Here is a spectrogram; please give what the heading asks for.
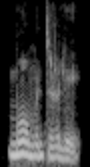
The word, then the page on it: Momentarily: Indian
